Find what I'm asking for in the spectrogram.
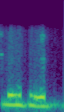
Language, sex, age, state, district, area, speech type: Punjabi, female, 18-30, Punjab, Patiala, urban, conversation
